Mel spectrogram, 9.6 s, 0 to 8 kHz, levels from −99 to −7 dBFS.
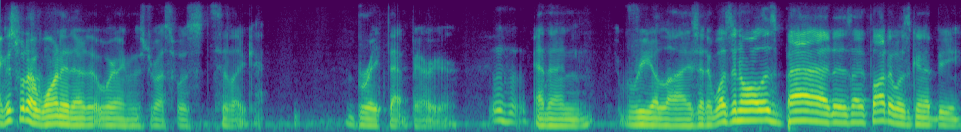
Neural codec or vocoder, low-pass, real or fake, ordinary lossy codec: codec, 16 kHz, 8 kbps, FreqCodec, larger model; 7.2 kHz; fake; Opus, 24 kbps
